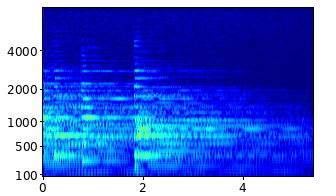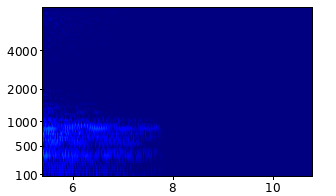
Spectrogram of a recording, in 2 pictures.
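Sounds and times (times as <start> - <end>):
piano prelude: 0.0 - 7.6.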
